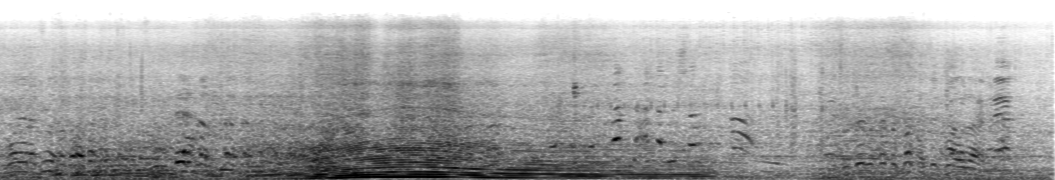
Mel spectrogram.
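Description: A car drives past close by, swelling to a peak about five seconds in and fading away by about nine seconds, amid scattered voices in the street.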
